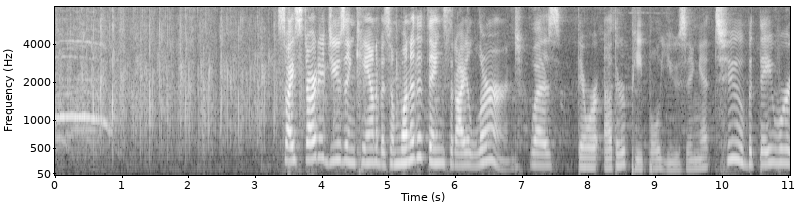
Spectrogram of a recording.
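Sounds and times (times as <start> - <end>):
audience applause: 0.0 - 4.1
speech: 3.4 - 11.0.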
